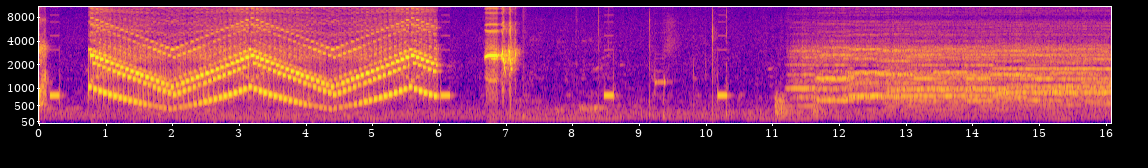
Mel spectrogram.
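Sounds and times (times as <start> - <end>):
phone ringtone sweeping tone: 0.8 - 6.1.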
